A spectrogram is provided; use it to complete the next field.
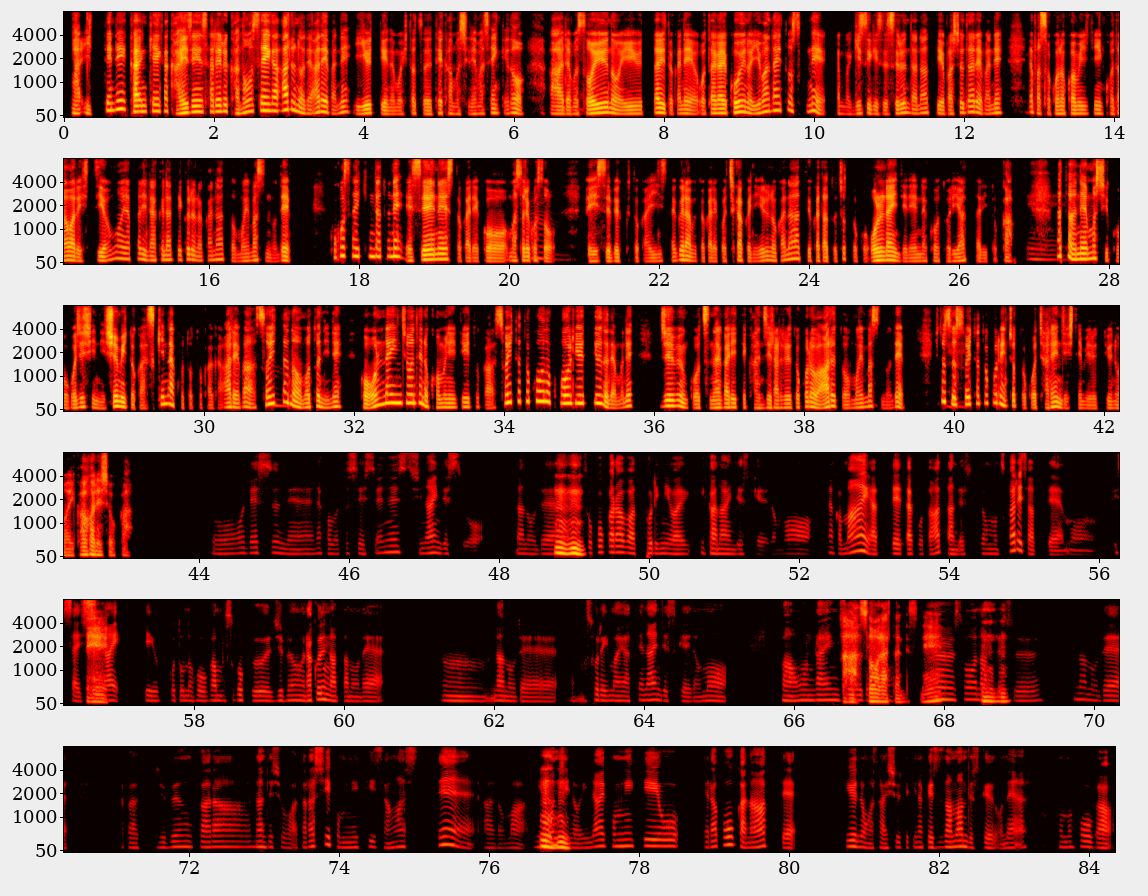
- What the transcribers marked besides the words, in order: none
- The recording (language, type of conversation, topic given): Japanese, advice, 批判されたとき、自分の価値と意見をどのように切り分けますか？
